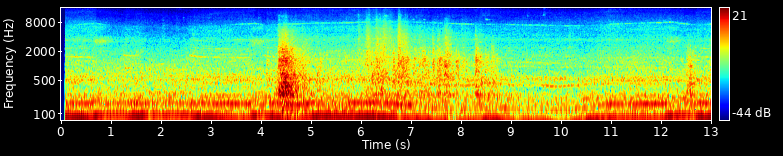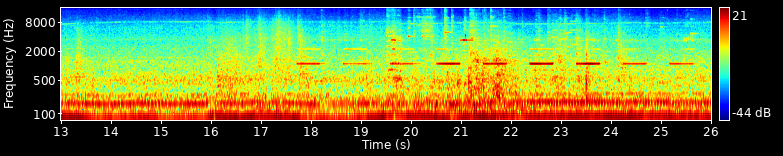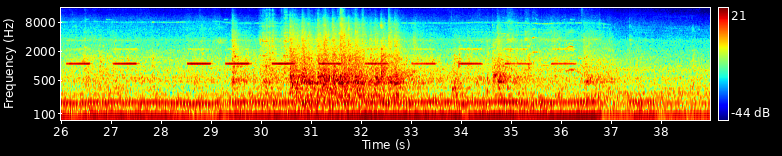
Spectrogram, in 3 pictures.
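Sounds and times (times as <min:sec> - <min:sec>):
diesel machinery running: 0:00.1 - 0:38.9
debris crashing: 0:04.2 - 0:08.8, 0:15.7 - 0:37.4
reversing alarm beeping: 0:17.7 - 0:27.6, 0:28.5 - 0:36.4.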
